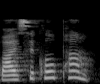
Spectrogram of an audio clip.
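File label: "bicycle pump", English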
